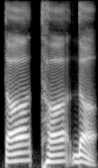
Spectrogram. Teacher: જ્યારે જીભ દાંતની પાછળ અડકે ત્યારે દંત્ય અક્ષરો બને છે.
